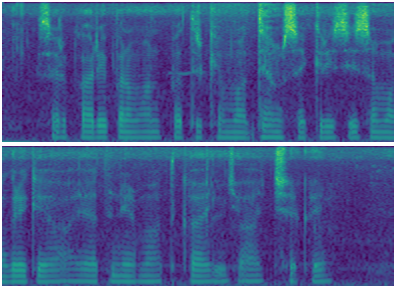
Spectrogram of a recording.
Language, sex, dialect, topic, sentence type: Maithili, male, Southern/Standard, agriculture, statement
